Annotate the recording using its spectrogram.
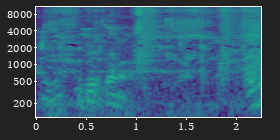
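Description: Faint, indistinct voices of people talking in the background, with a brief rustle about a second in.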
